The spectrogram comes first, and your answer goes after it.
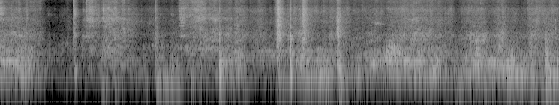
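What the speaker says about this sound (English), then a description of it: "So we are still turning the soup. We are still turning it." Cocoyam soup (ede soup, an Eastern Nigerian dish) being stirred in a pot, with repeated clinks and scrapes of a utensil against the pot edge, close and moderately loud over a steady low kitchen background.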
